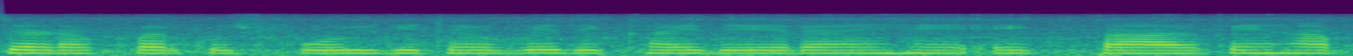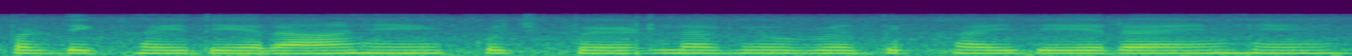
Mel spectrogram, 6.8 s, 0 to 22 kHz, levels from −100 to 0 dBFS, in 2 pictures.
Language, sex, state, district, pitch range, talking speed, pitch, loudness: Hindi, female, Chhattisgarh, Rajnandgaon, 210-215 Hz, 240 wpm, 215 Hz, -15 LUFS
